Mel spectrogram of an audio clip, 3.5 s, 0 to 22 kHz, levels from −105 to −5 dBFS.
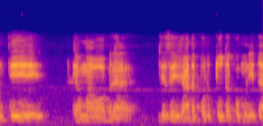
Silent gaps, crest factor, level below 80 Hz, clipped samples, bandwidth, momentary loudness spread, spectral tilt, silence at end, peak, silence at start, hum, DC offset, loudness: none; 20 dB; -76 dBFS; under 0.1%; 7.6 kHz; 13 LU; 0 dB/octave; 0 s; -10 dBFS; 0 s; none; under 0.1%; -27 LUFS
